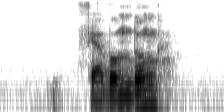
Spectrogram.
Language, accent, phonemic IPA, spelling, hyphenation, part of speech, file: German, Austria, /fɛɐ̯ˈvʊndʊŋ/, Verwundung, Ver‧wun‧dung, noun, De-at-Verwundung.ogg
- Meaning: injury (damage to the body of a human or animal)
